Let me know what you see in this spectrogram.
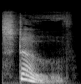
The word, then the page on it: stove: British English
